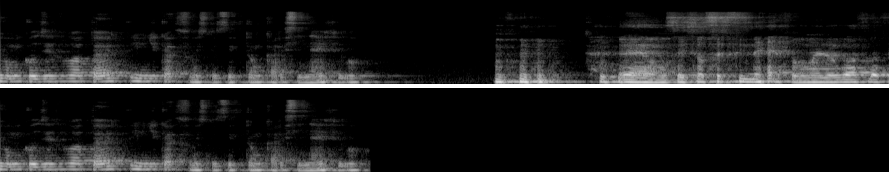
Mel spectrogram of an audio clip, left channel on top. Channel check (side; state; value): right; drops out; at 3.7 s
